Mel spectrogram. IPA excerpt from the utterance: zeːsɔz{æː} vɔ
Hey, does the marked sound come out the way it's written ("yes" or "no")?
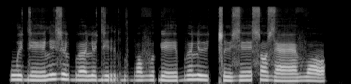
yes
